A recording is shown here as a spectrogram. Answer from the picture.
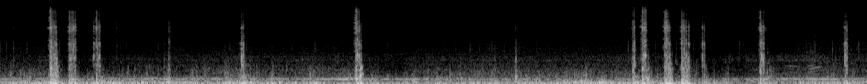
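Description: Wind buffeting the microphone of a camera slung under a parasail, a steady low rumble with a faint steady hum beneath it. Sharp irregular clicks cut through, in a quick cluster about half a second in and another just after six seconds.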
